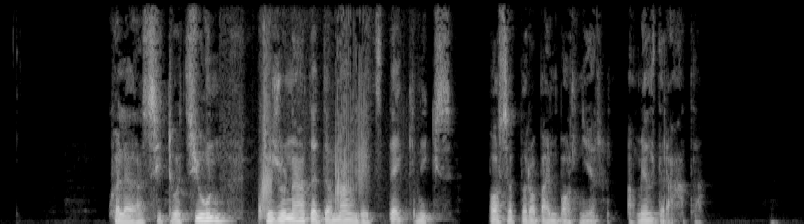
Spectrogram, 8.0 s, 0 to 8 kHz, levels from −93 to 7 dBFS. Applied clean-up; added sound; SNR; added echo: neural mask model RNNoise.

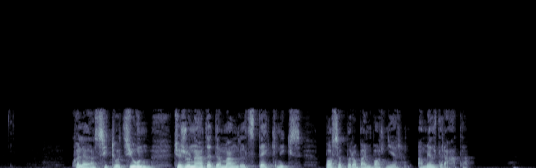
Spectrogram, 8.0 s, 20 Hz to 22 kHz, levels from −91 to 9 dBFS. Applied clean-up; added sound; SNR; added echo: none; none; none; none.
